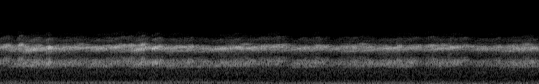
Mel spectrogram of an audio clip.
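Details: Many wild frogs calling in spring from a wetland behind a house, a live recording: a dense, unbroken chorus of high, steady trilling croaks layered into one continuous shimmering wall of sound, no gaps or pauses.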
